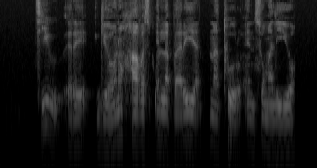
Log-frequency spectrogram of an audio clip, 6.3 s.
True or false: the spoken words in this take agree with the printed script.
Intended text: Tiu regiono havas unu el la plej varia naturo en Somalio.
false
